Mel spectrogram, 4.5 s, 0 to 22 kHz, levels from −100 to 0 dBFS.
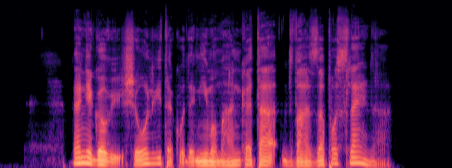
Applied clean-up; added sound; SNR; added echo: neural mask model Resemble Enhance denoiser.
